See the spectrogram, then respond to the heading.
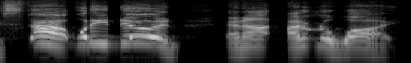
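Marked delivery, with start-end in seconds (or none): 0.0-1.2 high, loud mock yell; imitating an opponent's startled objection; alarmed protest. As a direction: cry out in protest, pitched up. Voices Owen protesting mid-match.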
